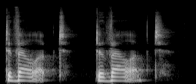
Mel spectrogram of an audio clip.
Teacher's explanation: that Ed on the end becomes just a t- sound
